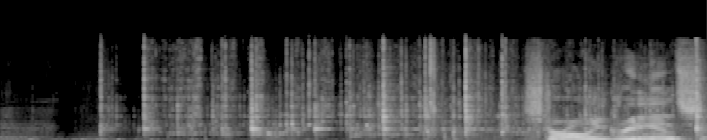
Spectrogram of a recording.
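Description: A metal tin clinks and scrapes as it is opened.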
